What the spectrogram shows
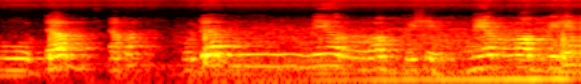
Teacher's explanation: asal kalimatnya hudan, tapi ketika kita membaca bukan hudan, menjadi hudam mir rabbihim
